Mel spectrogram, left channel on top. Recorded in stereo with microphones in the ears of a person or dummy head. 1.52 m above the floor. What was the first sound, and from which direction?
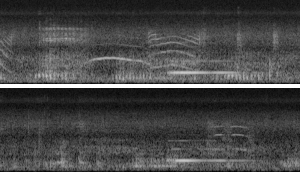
A piano, 20° right (ahead or behind).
